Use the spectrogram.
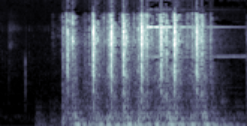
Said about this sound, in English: Great job. Great typewriter.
